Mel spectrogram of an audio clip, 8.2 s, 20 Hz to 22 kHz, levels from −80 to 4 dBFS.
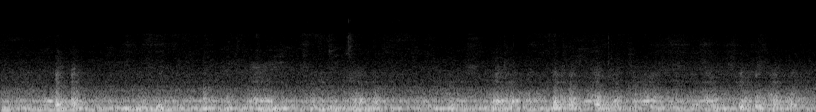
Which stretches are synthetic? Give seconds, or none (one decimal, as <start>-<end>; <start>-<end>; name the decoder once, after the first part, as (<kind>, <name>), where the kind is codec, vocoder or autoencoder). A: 6.5-7.7 (autoencoder, DAC-VAE)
